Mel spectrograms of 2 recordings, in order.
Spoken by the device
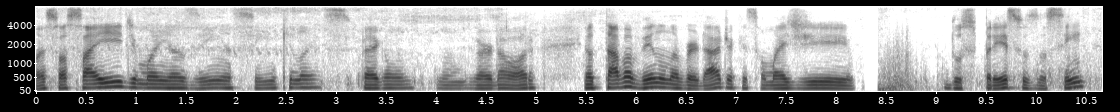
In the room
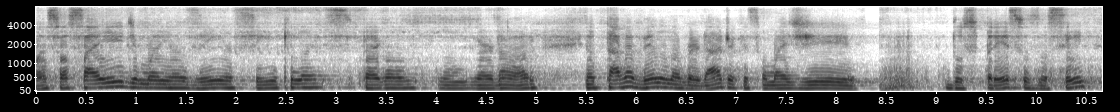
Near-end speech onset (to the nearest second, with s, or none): none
